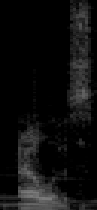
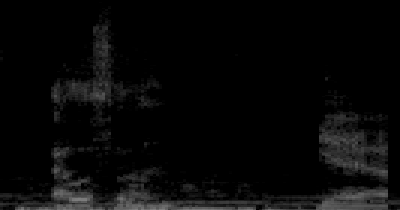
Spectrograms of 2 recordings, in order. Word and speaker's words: Alison: sorry i will remember i was gonna say alice but it's not alice alison all right um all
